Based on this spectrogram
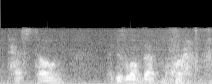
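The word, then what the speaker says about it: Testone: I think you pronounce it as Test One, but I always pronounce it as Test Tone.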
